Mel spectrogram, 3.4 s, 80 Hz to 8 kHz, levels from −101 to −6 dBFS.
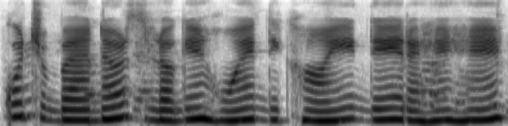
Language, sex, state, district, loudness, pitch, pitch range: Hindi, female, Himachal Pradesh, Shimla, -13 LUFS, 240 Hz, 230-260 Hz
